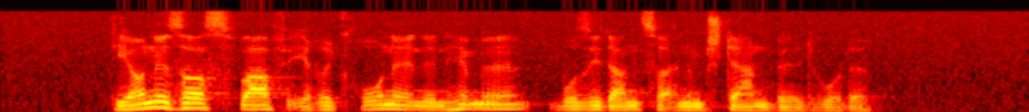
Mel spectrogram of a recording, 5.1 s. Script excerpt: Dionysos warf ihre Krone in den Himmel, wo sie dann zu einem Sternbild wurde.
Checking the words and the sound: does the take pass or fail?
pass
